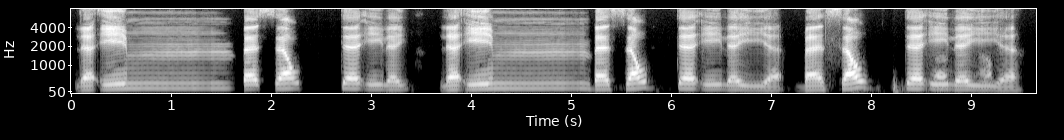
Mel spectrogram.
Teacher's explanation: Sin jaga jangan jadi so, to kita muncung jangan ada qalqalah, dan ta itu jangan jadi to.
